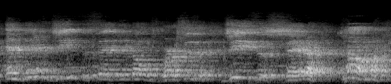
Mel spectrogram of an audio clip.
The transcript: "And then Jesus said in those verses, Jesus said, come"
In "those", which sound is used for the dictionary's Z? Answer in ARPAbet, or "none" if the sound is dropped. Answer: Z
